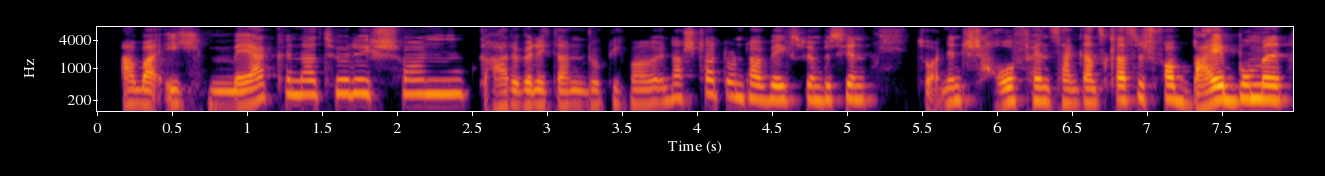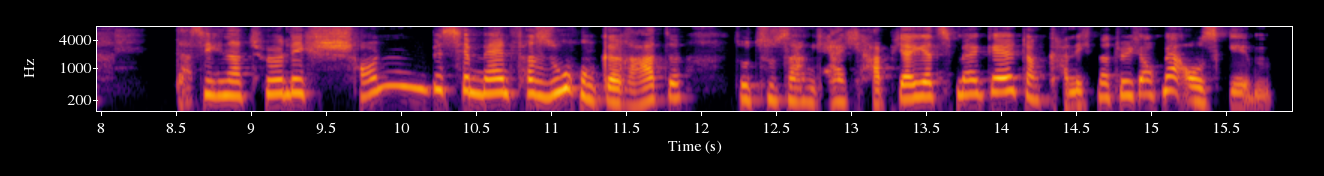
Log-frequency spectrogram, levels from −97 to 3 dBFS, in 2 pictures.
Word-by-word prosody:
Aber 170 -2 0
ich 170 0 -6
merke 165 - -1
natürlich 275 +1 -3
schon, 280 0 -4
gerade 150 +3 -6
wenn 165 - 0
ich 165 -1 -4
dann 160 0 -6
wirklich 165 0 -12
mal 170 +2 -6
in 185 - -10
der 230 - -4
Stadt 260 +4 -4
unterwegs 210 -4 -2
bin, 210 -1 -3
bisschen 210 0 -3 0.3
so - - -7
an - - -10
den 190 +2 -4
Schaufenstern 190 -1 -1
ganz 180 0 -1
klassisch 205 +1 +1
vorbei 205 -2 +6
bummle, 215 0 +4 0.6
dass - - -7
ich 265 -2 +1
natürlich 275 +2 +1
schon 270 +6 +2
'n 395 -4 -3
bisschen 340 -3 +2
mehr 285 +1 +5
in 295 - +4
Versuchung 285 - +2
gerate, 190 +6 +2 0.3
so 215 - -3
zu 210 +1 -7
sagen: 195 -3 -3
„Ja, 185 - -2
ich 180 - -9
habe 165 0 0
ja 220 - +7
jetzt 245 +3 +2
mehr 275 0 0
Geld, 305 +2 +5
dann 215 -2 -2
kann 155 - -6
ich 160 0 -6
natürlich 260 +4 -2
auch 270 -1 -7
mehr 325 0 +2
ausgeben.“ 180 -6 -2
215 Hz, 195 wpm, -24 LUFS, 185-275 Hz, 0.6 s, ja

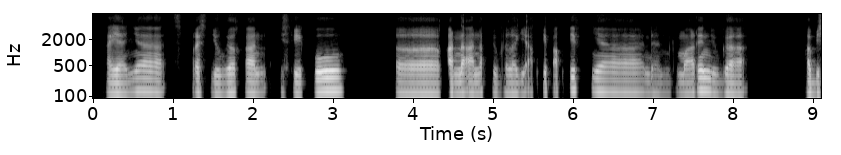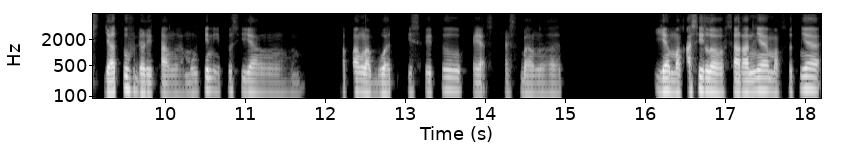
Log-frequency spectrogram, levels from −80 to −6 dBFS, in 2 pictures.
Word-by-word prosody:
kayaknya 115 +3 -2
stres - - -10
juga 105 +1 -3
kan 110 0 -2 0.2
istriku, 120 +4 +2 0.7
eee, 105 -1 -1
karena 110 0 0
anak 110 +1 -6
juga 105 -1 -15
lagi 105 +1 -6
aktif-aktifnya 130 -2 -6 0.5
dan 105 0 -15
kemarin 110 +4 -1
juga 105 -1 -4 0.8
habis 105 0 -5
jatuh 115 +5 +6
dari 110 -2 +4
tangga. 100 0 -2
Mungkin 110 +5 -1
itu 120 +1 -9
sih 120 -1 -6
yang, 110 0 -4 1.0
apa, 125 - -2
ngebuat 105 -1 +3 0.2
istri 115 +1 -7
itu 130 0 0
kayak 105 0 -1
stres 110 -1 -16
banget. 105 0 -4 1.2
Iya. 125 0 +7
Makasih 125 +4 +3
loh, 115 -2 +8
sarannya. 115 +2 +7
Maksudnya 130 +6 0
110 Hz, 110 wpm, -24 LUFS, 105-120 Hz, 1.2 s, loh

